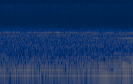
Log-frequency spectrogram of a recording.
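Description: A small propeller plane flying at low altitude, dropping six packages, drones steadily overhead, a low rumbling engine hum with a faint tonal whine that grows slightly louder toward the end. No voices.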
